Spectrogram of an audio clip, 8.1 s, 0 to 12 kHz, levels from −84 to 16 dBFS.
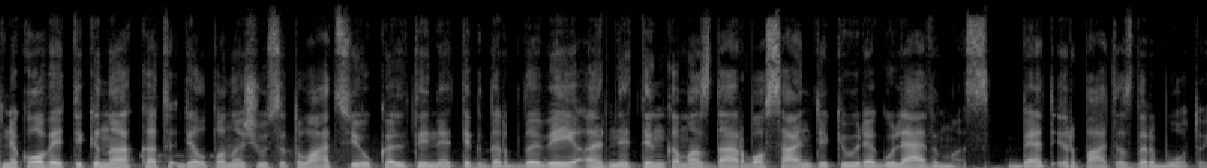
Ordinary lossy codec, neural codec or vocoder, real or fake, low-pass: Opus, 32 kbps; vocoder, 44.1 kHz, 128 mel bands every 512 samples, BigVGAN v2; fake; 10.8 kHz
